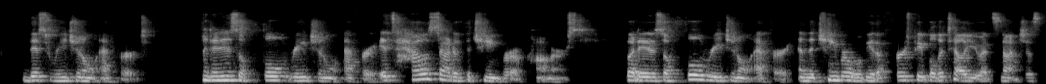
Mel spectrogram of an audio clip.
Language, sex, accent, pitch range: English, female, American, 160-200 Hz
